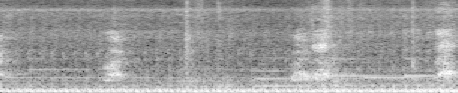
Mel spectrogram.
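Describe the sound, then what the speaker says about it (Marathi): A dog gives a few short barks at a middle distance over a steady low engine hum. "कुत्री लागलेत आमच्या पाठीमागे"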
